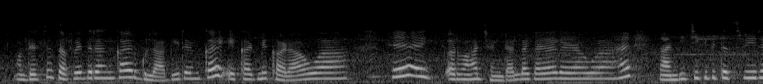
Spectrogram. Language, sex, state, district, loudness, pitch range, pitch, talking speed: Hindi, female, Bihar, Gopalganj, -30 LUFS, 240-300 Hz, 270 Hz, 205 wpm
